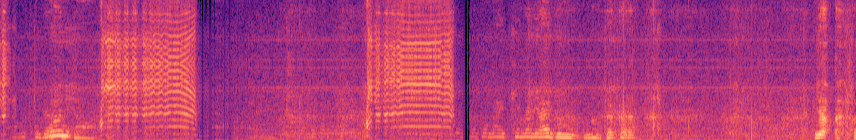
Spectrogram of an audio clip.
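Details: Newborn goat kid born in the Fukushima no-go zone, Japan, giving two strong quavering bleats of about a second each, between stretches of Japanese conversation and a brief squeaky sound near the end.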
